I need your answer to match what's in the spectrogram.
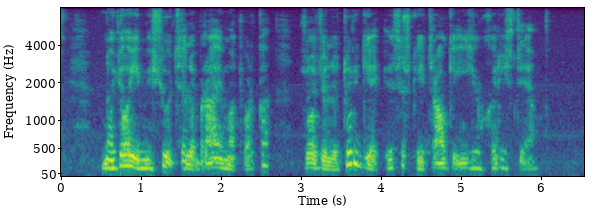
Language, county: Lithuanian, Vilnius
